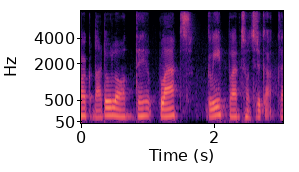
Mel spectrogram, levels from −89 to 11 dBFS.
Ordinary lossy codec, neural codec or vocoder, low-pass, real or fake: none; codec, 16 kHz, 1 kbps, X-Codec, HuBERT features, trained on LibriSpeech; none; fake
